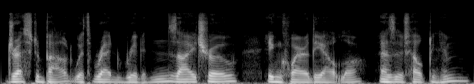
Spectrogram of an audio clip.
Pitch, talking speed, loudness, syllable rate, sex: 115 Hz, 175 wpm, -18 LUFS, 4.9 syllables/s, male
